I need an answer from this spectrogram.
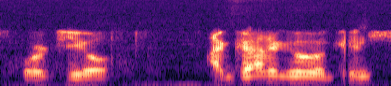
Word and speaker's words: Cordele: You mentioned Warner Robin, and the Cordell town is actually pronounced Cordele.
